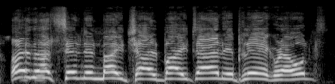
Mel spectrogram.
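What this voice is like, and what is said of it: Attempted Cork Irish accent. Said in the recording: “I'll do it in a Cork accent ... I can't do a Cork accent.”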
